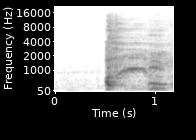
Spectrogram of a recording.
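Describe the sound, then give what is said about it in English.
A single harsh cough bursts out after a brief quiet moment, its rough, breathy noise trailing off over the following second with no talking. “You're coughing as well as I am.”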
